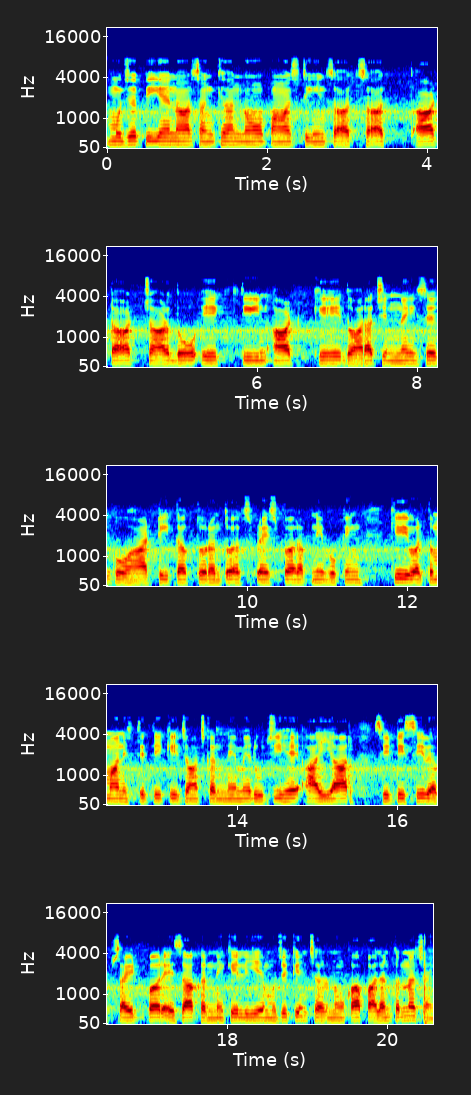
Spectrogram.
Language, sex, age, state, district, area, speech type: Hindi, male, 30-45, Madhya Pradesh, Harda, urban, read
